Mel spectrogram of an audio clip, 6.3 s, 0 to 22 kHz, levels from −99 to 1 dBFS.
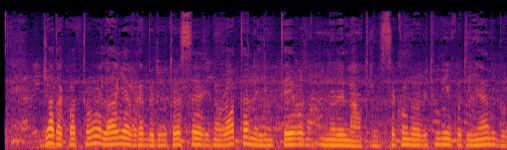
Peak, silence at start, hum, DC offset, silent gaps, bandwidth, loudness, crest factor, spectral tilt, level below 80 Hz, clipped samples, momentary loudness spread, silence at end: -10 dBFS; 0.05 s; none; under 0.1%; none; 16 kHz; -26 LUFS; 14 dB; -7.5 dB/octave; -52 dBFS; under 0.1%; 5 LU; 0 s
